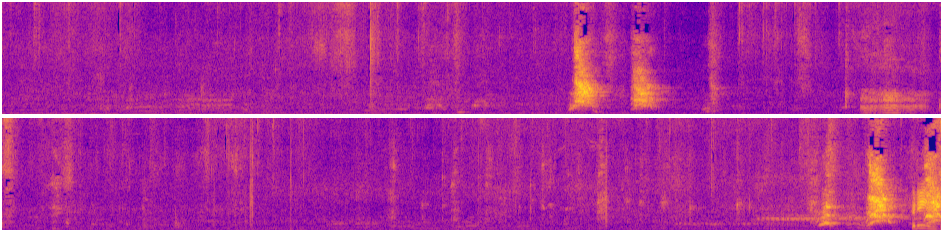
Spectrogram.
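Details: Russian Toy puppies at play, giving short, sharp, high yaps in scattered bursts: a pair of quick yaps, a rougher bark a couple of seconds later, then a tight cluster of yelps at the end, over a low indoor hum.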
